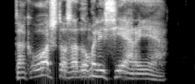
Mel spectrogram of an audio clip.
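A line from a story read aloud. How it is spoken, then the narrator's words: Knowing creak, old woman hurrying. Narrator (Russian): Понимающе проскрипела старуха, торопясь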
